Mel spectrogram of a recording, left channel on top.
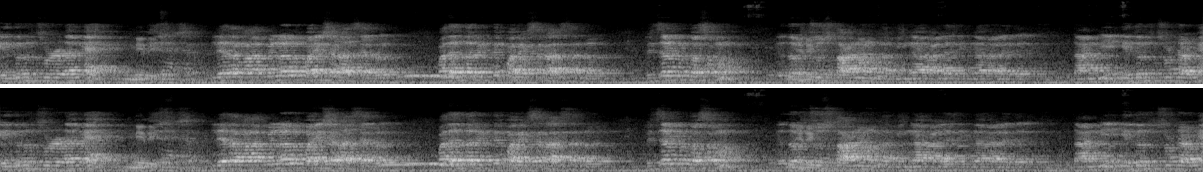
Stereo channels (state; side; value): normal; both; correlation 0.49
